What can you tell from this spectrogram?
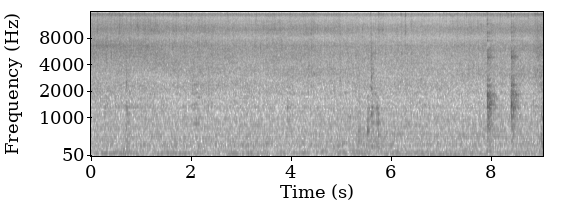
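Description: Pan of cooked raw mango pieces with fenugreek seeds in oil, sizzling with a steady low hiss as crumbled jaggery goes in. Two sharp knocks against the pan near the end.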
